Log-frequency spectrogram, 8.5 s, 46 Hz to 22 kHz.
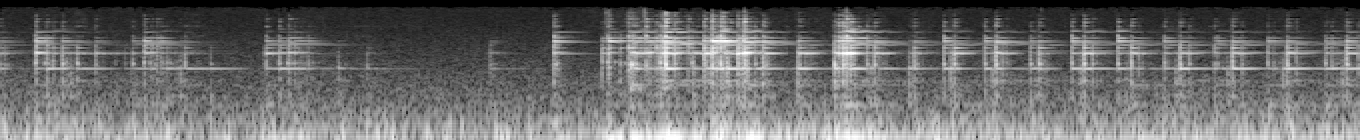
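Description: A small glass carousel figurine is spun by the fingers at its top, and its glass horses swing and clink together in a steady, bright glass tinkling. Short, quickly fading clinks ring around 1 and 2 kHz over a soft low rumble. The clinking grows denser and louder near the middle before settling back to lighter tinkles.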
